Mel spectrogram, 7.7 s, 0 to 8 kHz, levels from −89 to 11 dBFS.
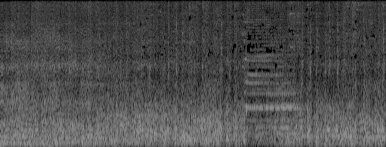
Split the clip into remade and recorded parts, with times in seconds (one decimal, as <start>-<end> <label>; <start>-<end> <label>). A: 0.0-2.7 remade; 2.7-7.7 recorded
